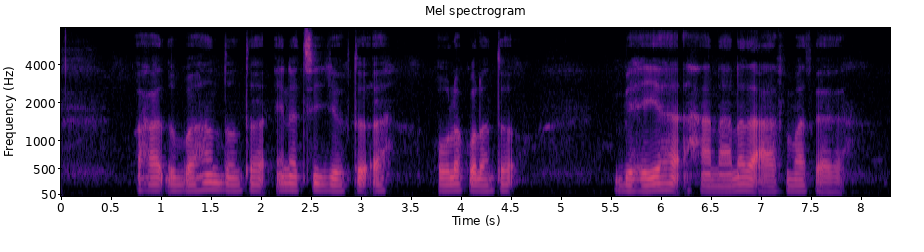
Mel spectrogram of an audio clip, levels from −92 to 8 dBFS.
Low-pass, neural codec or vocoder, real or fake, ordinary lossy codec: none; none; real; none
